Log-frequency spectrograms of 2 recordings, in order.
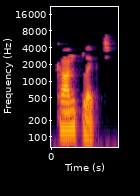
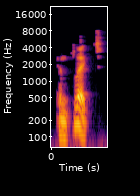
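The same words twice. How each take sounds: First: Conflict stressed on the first syllable, CONflict; noun stress. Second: Conflict stressed on the second syllable, conFLICT; verb stress. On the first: (Conflict com tônica na primeira sílaba, CONflict) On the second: (Conflict com tônica na segunda sílaba, conFLICT) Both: Shown as a demonstration. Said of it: "sílaba tônica diferente".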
